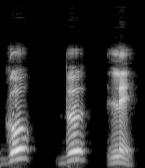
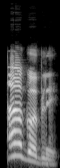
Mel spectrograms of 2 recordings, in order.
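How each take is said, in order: First: "gobelet" slowly split into go, be, let; three separate beats in "gobelet", with a pause after each; syllable by syllable. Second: Said in the usual way. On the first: Shown as a demonstration. Teacher joining three syllables for beginning readers, "gobelet" slowly broken into go - be - let. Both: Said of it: "L'association de ces trois syllabes".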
